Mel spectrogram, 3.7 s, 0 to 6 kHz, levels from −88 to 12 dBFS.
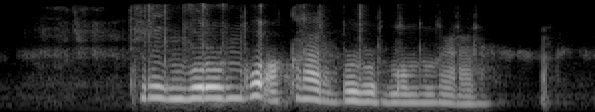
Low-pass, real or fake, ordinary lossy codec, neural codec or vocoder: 5.4 kHz; fake; MP3, 48 kbps; autoencoder, 22.05 kHz, a latent of 192 numbers a frame, VITS, trained on one speaker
